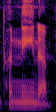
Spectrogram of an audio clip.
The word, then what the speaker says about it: Peninnah: And the name of the other was Peninnah. That's how you pronounce that name. Peninnah had children, but it says Peninnah had children, but Hannah had no children.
